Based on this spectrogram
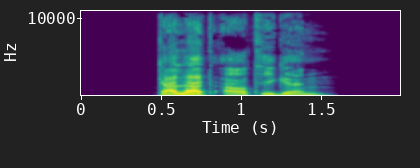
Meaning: inflection of gallertartig: 1. strong genitive masculine/neuter singular 2. weak/mixed genitive/dative all-gender singular 3. strong/weak/mixed accusative masculine singular 4. strong dative plural
- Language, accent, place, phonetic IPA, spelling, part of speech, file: German, Germany, Berlin, [ɡaˈlɛʁtˌʔaʁtɪɡn̩], gallertartigen, adjective, De-gallertartigen.ogg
